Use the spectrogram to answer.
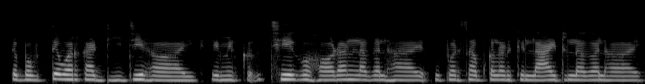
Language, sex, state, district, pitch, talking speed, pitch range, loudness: Bajjika, female, Bihar, Vaishali, 205 Hz, 165 wpm, 195-215 Hz, -30 LUFS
